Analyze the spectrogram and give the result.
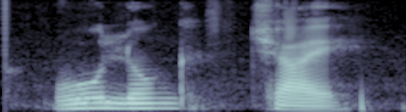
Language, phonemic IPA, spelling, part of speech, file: Pashto, /wuˈloŋɡ t͡ʃɑi/, وولونګ چای, noun, WulongChay.ogg
- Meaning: oolong tea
